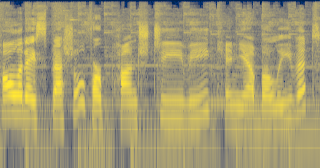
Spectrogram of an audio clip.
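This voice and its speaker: A woman talks rather slowly. Music plays behind her voice. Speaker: TV show host. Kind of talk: show host introduction.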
